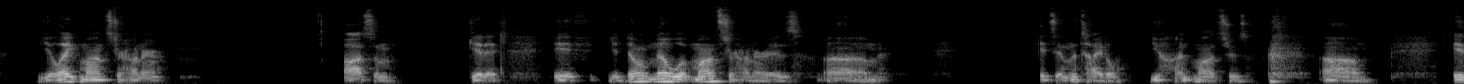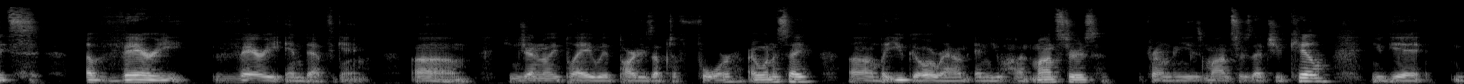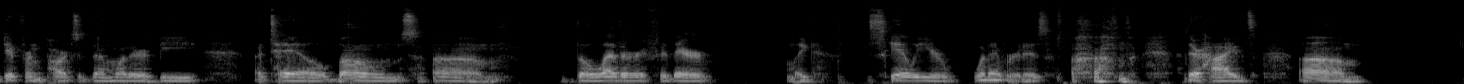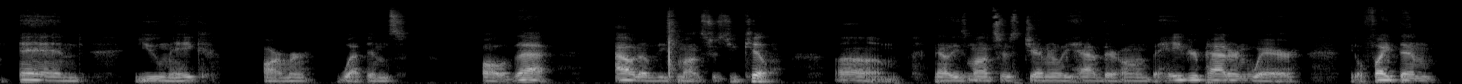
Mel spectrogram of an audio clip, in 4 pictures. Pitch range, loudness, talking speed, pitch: 80-105 Hz, -29 LUFS, 115 wpm, 90 Hz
